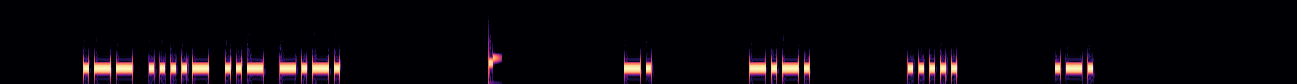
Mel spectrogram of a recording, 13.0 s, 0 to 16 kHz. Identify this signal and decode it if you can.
Morse code, heard as a keyed tone, about 22 wpm, spaced as for 11 wpm, 700 Hz. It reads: W4UC NC5R
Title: USA Call Signs - 4 Characters - 6x Character Spacing - 22wpm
